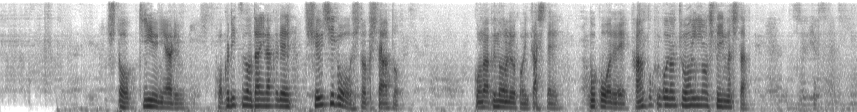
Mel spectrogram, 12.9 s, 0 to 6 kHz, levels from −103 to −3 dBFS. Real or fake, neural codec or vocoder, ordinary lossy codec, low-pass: fake; codec, 16 kHz in and 24 kHz out, 0.6 kbps, FireRedTTS-2 codec; Opus, 64 kbps; 5.4 kHz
